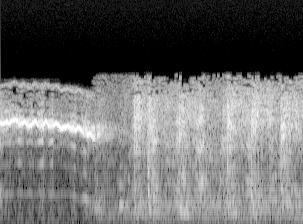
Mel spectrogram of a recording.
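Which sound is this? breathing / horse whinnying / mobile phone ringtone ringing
horse whinnying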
